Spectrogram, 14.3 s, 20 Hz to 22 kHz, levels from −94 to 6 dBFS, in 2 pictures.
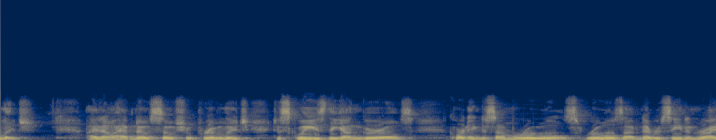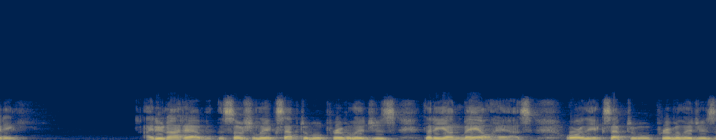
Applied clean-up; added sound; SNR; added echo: none; none; none; none.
